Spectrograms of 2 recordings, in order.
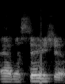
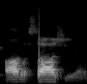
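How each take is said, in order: First: The name is said with an English pronunciation. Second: The name is said with a Russian pronunciation. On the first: The speaker calls it wrong. "not Anastasia" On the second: The speaker calls it right. "more Russian, like Anastasia"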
